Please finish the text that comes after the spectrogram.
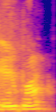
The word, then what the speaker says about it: Abra: It's Abra, she pronounces it.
